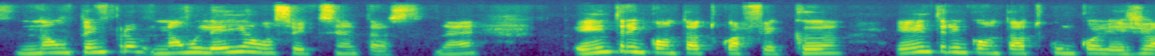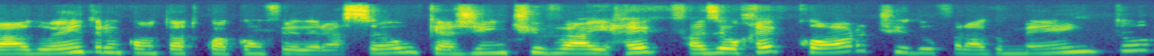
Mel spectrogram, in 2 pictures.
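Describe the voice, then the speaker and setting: A woman's high-pitched voice at a moderate pace, with ordinary pitch variation and a dry, close sound with no echo. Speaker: public health policy adviser. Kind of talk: online webinar talk. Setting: live stream. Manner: hesitant, many fillers.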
